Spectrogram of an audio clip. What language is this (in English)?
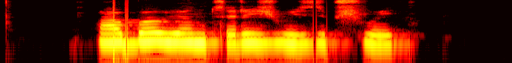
Abkhazian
